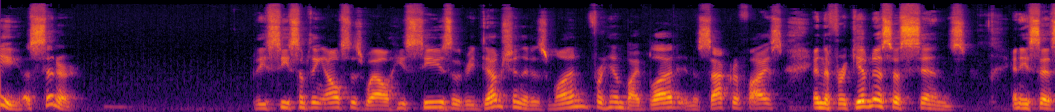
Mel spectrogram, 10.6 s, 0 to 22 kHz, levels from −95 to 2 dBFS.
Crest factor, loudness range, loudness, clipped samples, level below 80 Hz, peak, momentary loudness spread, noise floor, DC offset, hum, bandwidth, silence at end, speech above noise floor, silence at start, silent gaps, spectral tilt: 22 dB; 6 LU; -21 LUFS; under 0.1%; -74 dBFS; 0 dBFS; 12 LU; -63 dBFS; under 0.1%; none; 19 kHz; 0 s; 41 dB; 0 s; none; -2 dB/octave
